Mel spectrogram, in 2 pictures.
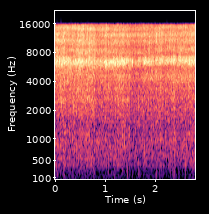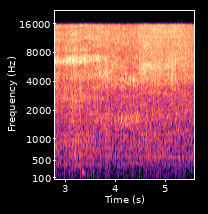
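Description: Beef schnitzel fries in a hot pan with a steady, dense sizzle and hiss, with small crackles and spits scattered throughout at close range and no talking.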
